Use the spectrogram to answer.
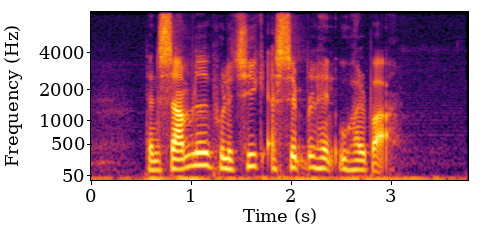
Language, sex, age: Danish, male, 26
